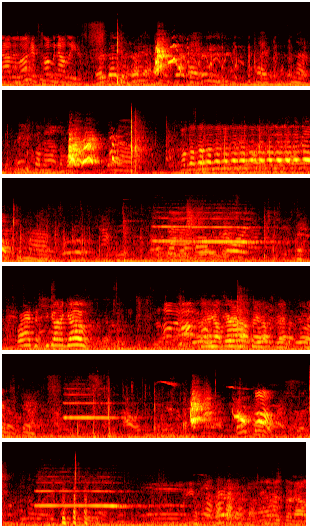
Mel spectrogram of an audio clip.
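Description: Indistinct shouts and chatter of people across an outdoor ball field, with one long held call and a few short steady high tones now and then.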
